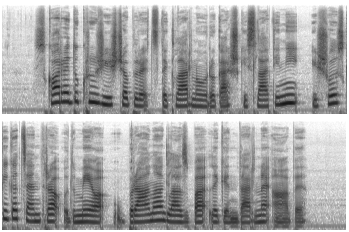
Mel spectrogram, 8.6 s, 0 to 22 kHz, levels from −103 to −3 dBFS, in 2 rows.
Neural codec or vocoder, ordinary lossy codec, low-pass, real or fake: none; none; 19.8 kHz; real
